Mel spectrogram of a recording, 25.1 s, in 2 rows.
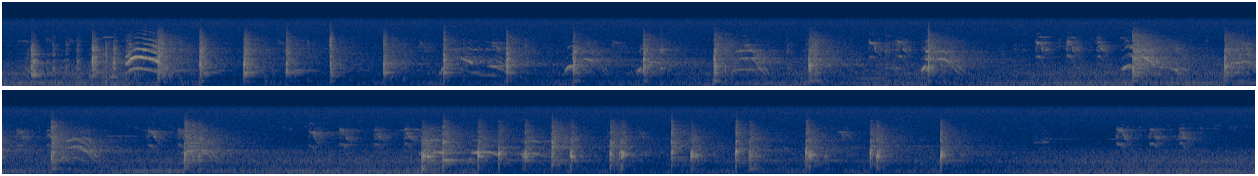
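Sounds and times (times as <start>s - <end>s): bird calling: 8.5s - 18.3s, 20.6s - 21.3s, 22.8s - 24.7s.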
